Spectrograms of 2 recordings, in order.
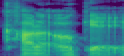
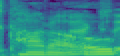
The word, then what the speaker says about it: karaoke: really trying to make karaoke a thing, Right. Everyone's like, it's karaoke. Actually, it's karaoke. It's not karaoke.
